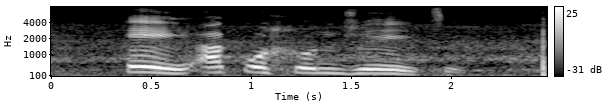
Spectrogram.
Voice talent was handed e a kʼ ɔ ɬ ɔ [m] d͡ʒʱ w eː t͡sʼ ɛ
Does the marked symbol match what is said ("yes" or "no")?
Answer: no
